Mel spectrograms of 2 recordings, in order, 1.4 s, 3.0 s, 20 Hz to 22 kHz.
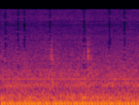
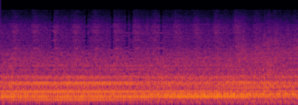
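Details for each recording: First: BMW M3 Competition rear wheel turning slowly: light regular tick about twice a second over a low rumble. The owner suspects the longer wheel bolts, reinstalled after removing spacers, scrape the handbrake springs, not the wheel bearings. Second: BMW M3 Competition on a lift, heard from under the car in third gear after refitting normal-size wheel bolts: smooth, steady rear-wheel whirring with the ticking gone, only slight handbrake drag.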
